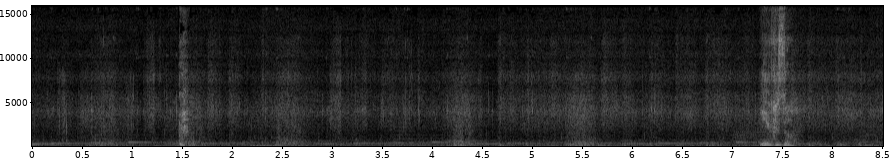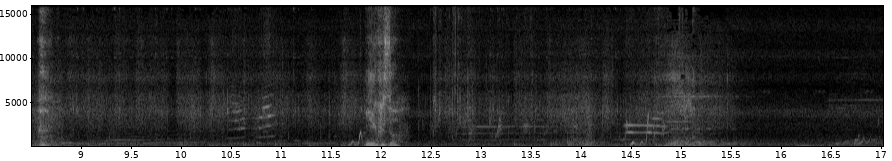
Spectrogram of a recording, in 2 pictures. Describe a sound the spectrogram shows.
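Soft game music plays with gentle sustained notes.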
